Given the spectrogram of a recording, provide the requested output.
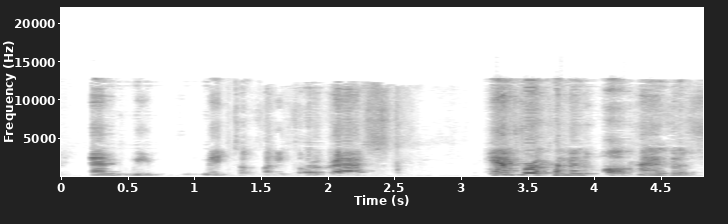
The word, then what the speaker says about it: amphora: The emphasis goes on the am at the beginning and not the phora at the end, which I, of course,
